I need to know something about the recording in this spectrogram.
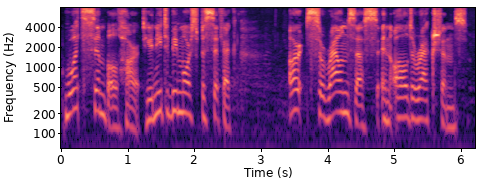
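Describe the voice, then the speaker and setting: A woman's voice: lowish voice, lively intonation, measured pace. A woman playing a skeptical, no-nonsense forensic doctor who gives curt, sardonic replies. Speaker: forensic analyst.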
